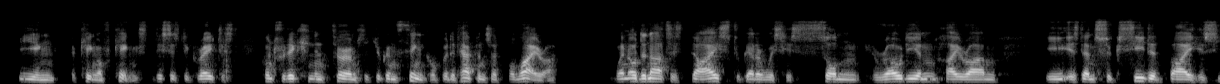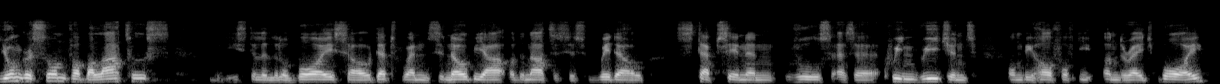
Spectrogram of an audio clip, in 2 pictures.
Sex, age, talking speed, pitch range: male, 50-69, 160 wpm, 110-135 Hz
